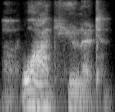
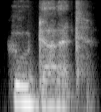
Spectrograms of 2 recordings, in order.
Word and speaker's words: whodunit: And it hit me that the word was whodunit. So here I'd gone the better part of a decade wondering what this word was, and I was just pronouncing it wrong. I had taken whodunit and saw it as WAD unit.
